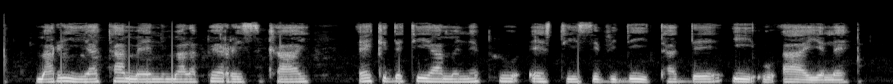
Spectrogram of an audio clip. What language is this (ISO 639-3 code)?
epo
